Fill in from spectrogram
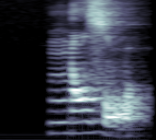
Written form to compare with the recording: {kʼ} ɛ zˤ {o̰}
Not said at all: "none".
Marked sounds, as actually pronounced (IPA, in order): ŋ, o̰

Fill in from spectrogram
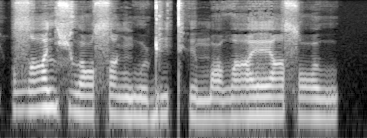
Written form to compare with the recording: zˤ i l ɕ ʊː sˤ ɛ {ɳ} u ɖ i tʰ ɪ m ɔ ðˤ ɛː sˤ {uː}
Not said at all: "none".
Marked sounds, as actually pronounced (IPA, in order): ŋ, uː

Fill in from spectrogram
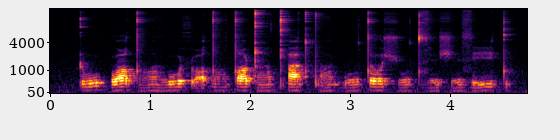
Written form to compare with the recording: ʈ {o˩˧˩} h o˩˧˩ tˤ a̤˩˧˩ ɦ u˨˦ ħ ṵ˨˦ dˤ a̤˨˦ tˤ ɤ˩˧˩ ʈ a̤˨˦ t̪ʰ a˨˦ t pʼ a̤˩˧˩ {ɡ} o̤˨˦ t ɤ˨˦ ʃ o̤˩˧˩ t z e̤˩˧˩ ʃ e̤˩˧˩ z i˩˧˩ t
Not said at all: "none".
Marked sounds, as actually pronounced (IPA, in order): u˩˧˩, ɡ͡b

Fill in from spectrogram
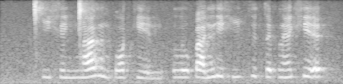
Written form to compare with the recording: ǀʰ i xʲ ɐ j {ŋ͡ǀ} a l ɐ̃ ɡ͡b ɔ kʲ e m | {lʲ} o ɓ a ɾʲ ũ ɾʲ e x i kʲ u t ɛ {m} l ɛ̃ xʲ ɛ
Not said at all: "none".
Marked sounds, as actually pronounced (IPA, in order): ŋ͡ǀ, l, p

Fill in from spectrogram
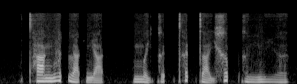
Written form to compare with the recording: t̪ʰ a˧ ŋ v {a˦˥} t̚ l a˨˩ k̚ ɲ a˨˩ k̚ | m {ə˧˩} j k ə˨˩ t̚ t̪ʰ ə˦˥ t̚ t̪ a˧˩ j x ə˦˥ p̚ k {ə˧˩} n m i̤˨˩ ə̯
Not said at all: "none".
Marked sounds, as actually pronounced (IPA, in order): ə˦˥, ə˧˩, ə̤˨˩

